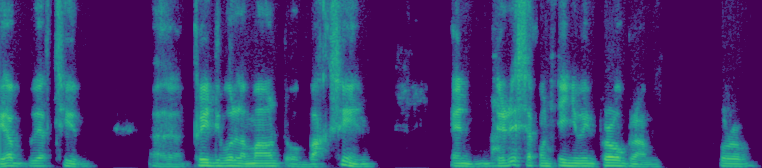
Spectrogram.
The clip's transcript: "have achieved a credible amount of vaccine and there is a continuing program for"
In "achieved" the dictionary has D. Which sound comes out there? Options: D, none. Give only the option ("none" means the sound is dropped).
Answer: none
